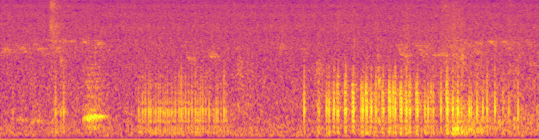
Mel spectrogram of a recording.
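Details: Congested Easter Egger hen treated with antibiotics for an upper respiratory infection, breathing noisily while trying to sleep; a soft nasal squeak, then a drawn-out hiss and a long run of fast rattling, crackly pulses.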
